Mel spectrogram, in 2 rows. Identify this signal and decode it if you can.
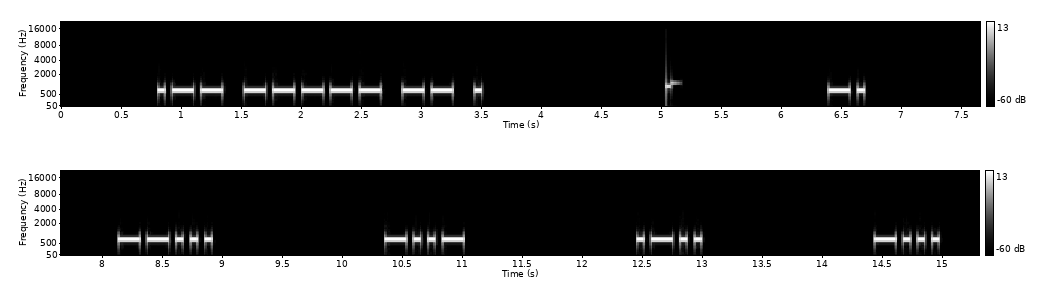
Morse code, heard as a keyed tone, about 20 wpm, spaced as for 8 wpm, 700 Hz. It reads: W0ME N7XLB
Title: USA Call Signs - 8x Character Spacing - 20wpm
